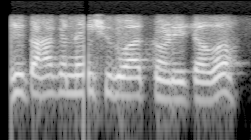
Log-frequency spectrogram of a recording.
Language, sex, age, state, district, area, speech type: Sindhi, female, 30-45, Uttar Pradesh, Lucknow, urban, conversation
